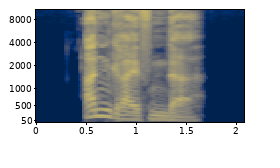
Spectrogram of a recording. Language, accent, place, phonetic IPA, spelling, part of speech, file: German, Germany, Berlin, [ˈanˌɡʁaɪ̯fn̩dɐ], angreifender, adjective, De-angreifender.ogg
- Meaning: inflection of angreifend: 1. strong/mixed nominative masculine singular 2. strong genitive/dative feminine singular 3. strong genitive plural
